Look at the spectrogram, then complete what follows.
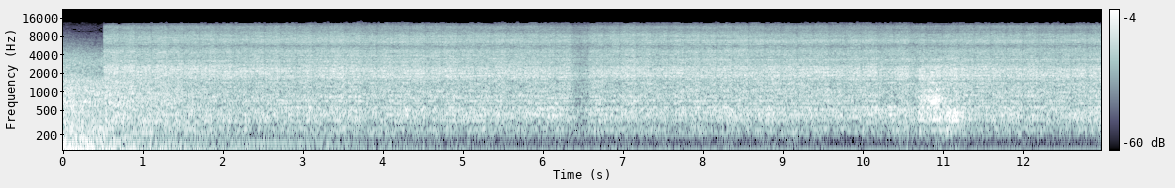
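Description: Ghost box radio sweep giving out steady static hiss, with a brief faint snatch of sound near the end.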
